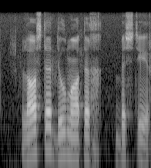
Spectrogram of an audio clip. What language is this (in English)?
Afrikaans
